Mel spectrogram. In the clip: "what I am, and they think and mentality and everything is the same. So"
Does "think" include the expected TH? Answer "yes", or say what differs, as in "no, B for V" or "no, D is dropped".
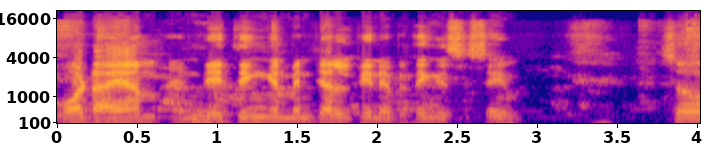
no, T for TH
